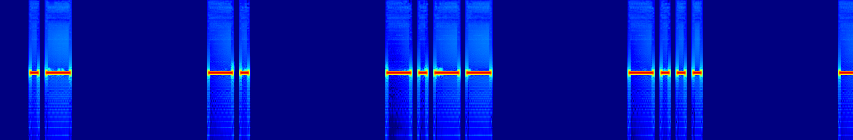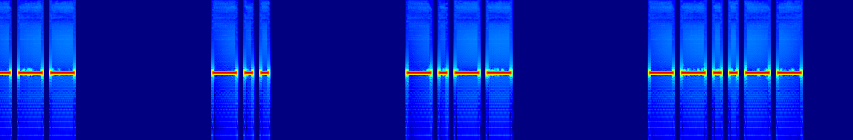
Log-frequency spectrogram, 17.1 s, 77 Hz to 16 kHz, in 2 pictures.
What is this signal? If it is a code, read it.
Morse code, heard as a keyed tone, about 15 wpm, spaced as for 5 wpm, 1000 Hz. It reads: ANYBODY,
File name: 5wpm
